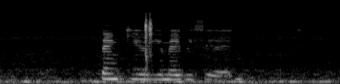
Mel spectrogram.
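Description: A young girl speaks calmly into a microphone.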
